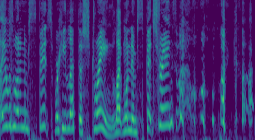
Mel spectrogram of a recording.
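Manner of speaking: ordinary talk, nothing marked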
